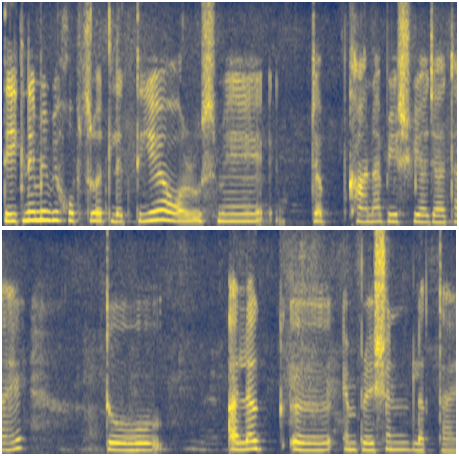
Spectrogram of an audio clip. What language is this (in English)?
Urdu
